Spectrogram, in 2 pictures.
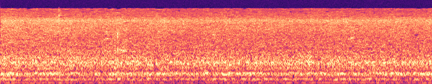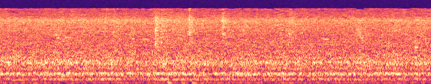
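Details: A swarm of honey bees hanging in a tree during capture into a bag hums in a thick, constant buzz with stacked low tones and faint scattered ticks.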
